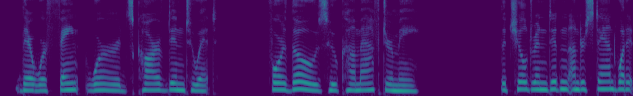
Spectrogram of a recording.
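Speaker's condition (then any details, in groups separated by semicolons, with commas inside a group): No condition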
